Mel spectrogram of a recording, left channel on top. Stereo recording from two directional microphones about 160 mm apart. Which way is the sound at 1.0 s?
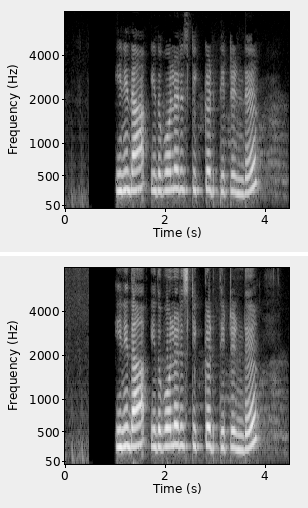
30° right (ahead or behind).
